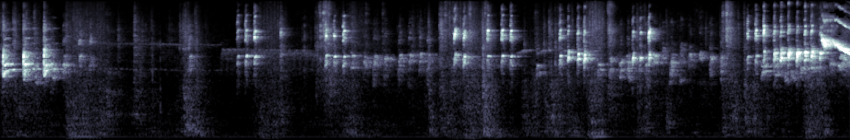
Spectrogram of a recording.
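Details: Two-barred crossbill singing in the weather of the day: a long, dense run of rapid chirping and trilled notes, high and bright, some buzzy, about four per second with uneven rhythm and a brief rasping flourish at the end.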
